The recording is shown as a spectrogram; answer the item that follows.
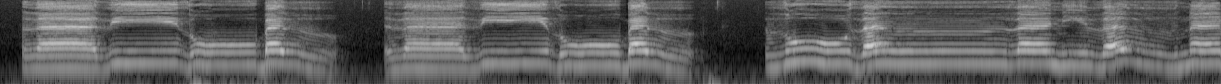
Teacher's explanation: Huruf dza harus keluar ujung lidahnya, kalau tidak dia akan berubah menjadi za.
